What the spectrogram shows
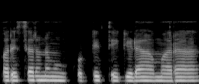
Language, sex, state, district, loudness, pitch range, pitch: Kannada, female, Karnataka, Dharwad, -20 LUFS, 175-190 Hz, 175 Hz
